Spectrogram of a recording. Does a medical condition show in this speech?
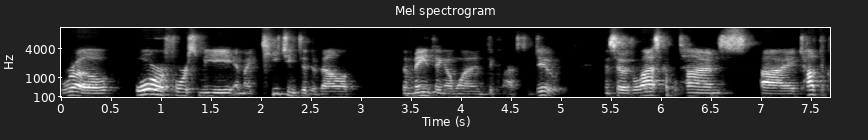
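No.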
